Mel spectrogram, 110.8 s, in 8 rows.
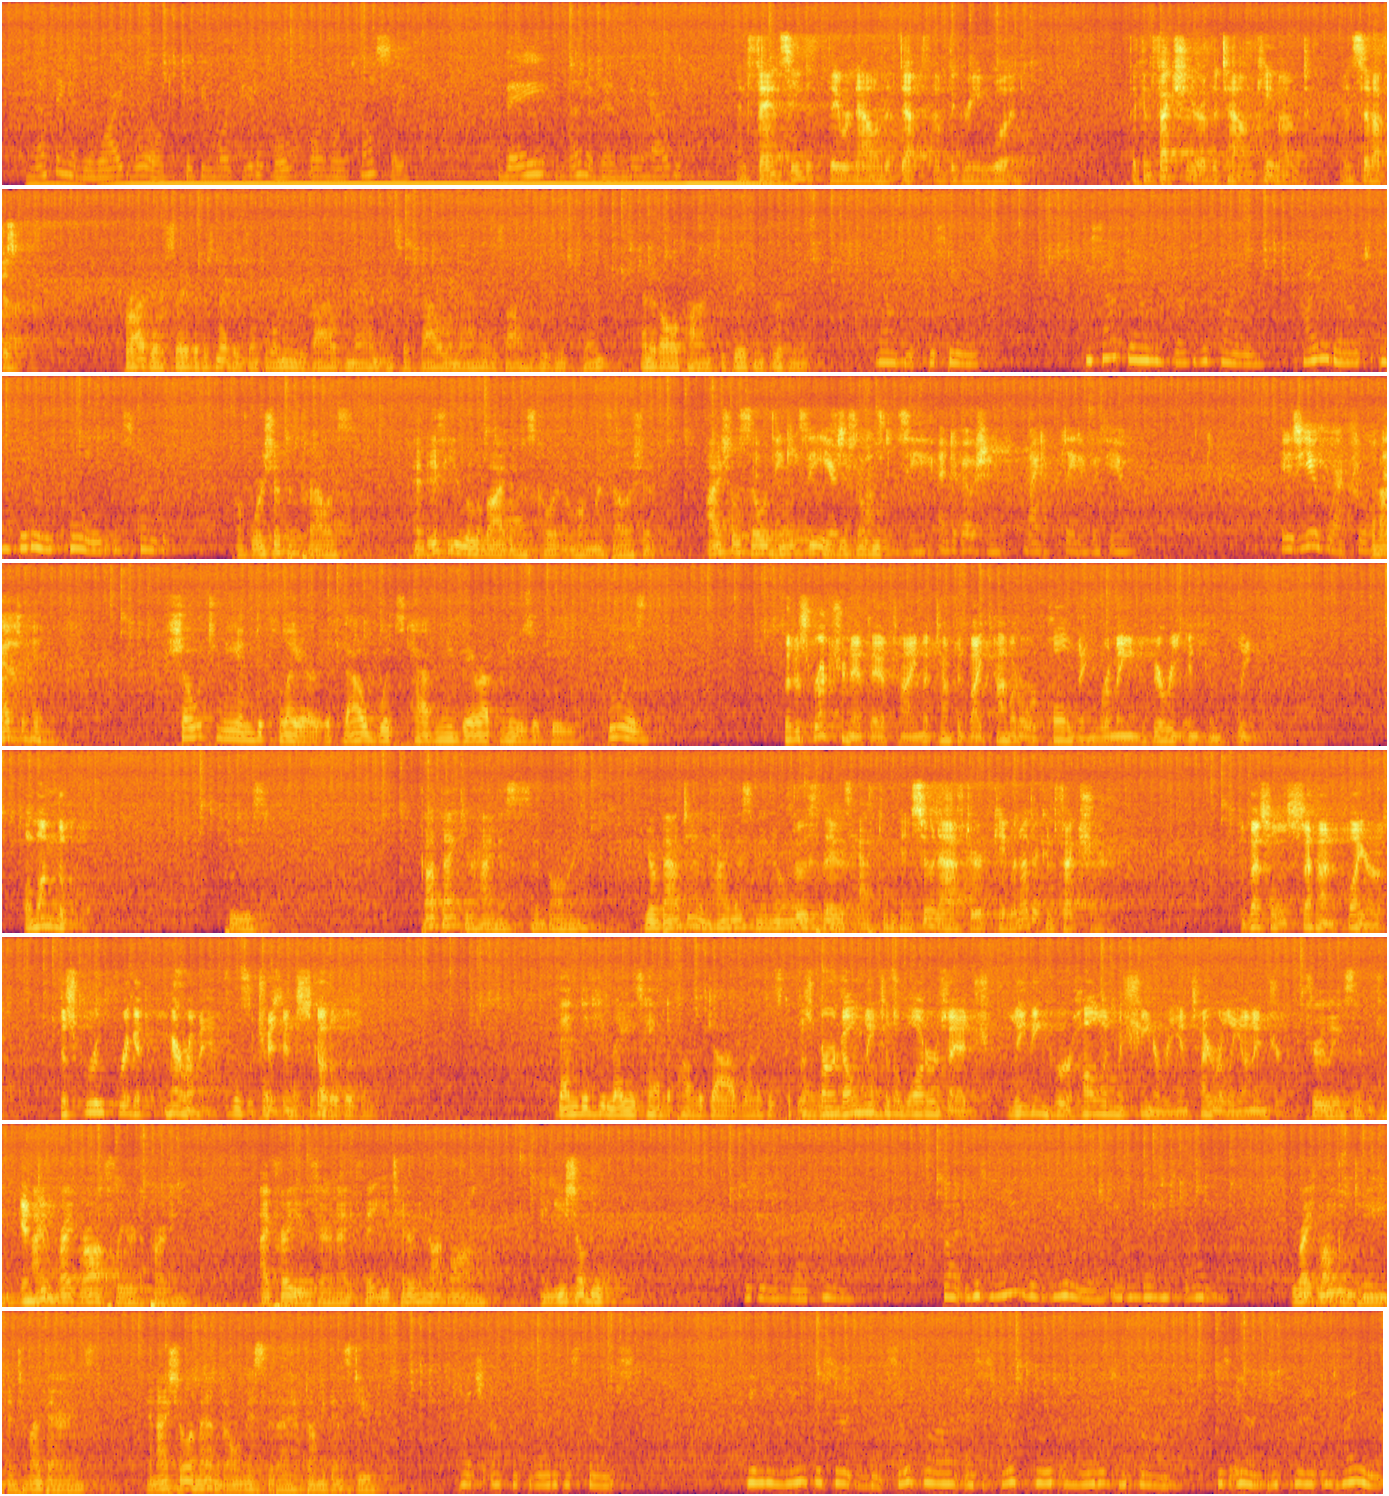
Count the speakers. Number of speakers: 8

